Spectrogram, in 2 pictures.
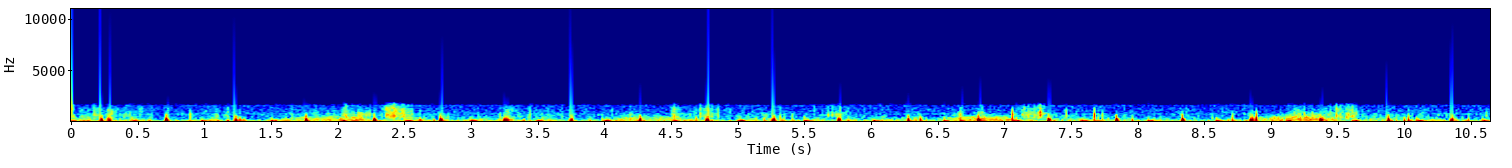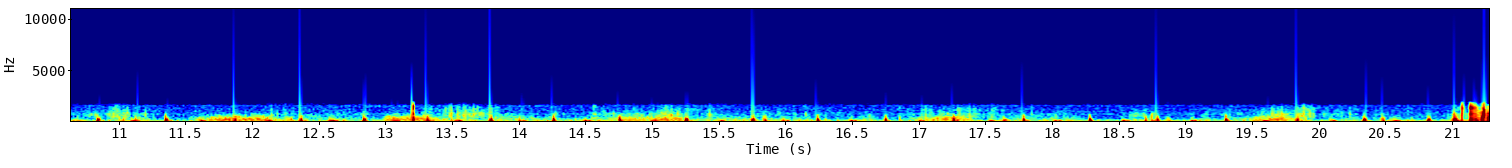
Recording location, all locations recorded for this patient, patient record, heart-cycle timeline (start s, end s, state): mitral valve (MV)
aortic valve (AV)+pulmonary valve (PV)+tricuspid valve (TV)+mitral valve (MV)
#Age: Child
#Sex: Female
#Height: 92.0 cm
#Weight: 14.0 kg
#Pregnancy status: False
#Murmur: Absent
#Murmur locations: nan
#Most audible location: nan
#Systolic murmur timing: nan
#Systolic murmur shape: nan
#Systolic murmur grading: nan
#Systolic murmur pitch: nan
#Systolic murmur quality: nan
#Diastolic murmur timing: nan
#Diastolic murmur shape: nan
#Diastolic murmur grading: nan
#Diastolic murmur pitch: nan
#Diastolic murmur quality: nan
#Outcome: Abnormal
#Campaign: 2015 screening campaign
0.00	0.34	unannotated
0.34	0.44	diastole
0.44	0.52	S1
0.52	0.66	systole
0.66	0.80	S2
0.80	0.94	diastole
0.94	1.06	S1
1.06	1.16	systole
1.16	1.32	S2
1.32	1.48	diastole
1.48	1.60	S1
1.60	1.70	systole
1.70	1.84	S2
1.84	2.00	diastole
2.00	2.14	S1
2.14	2.24	systole
2.24	2.36	S2
2.36	2.50	diastole
2.50	2.64	S1
2.64	2.74	systole
2.74	2.86	S2
2.86	2.98	diastole
2.98	3.10	S1
3.10	3.20	systole
3.20	3.32	S2
3.32	3.46	diastole
3.46	3.58	S1
3.58	3.70	systole
3.70	3.84	S2
3.84	3.98	diastole
3.98	4.10	S1
4.10	4.22	systole
4.22	4.32	S2
4.32	4.50	diastole
4.50	4.60	S1
4.60	4.72	systole
4.72	4.86	S2
4.86	5.00	diastole
5.00	5.10	S1
5.10	5.20	systole
5.20	5.36	S2
5.36	5.48	diastole
5.48	5.58	S1
5.58	5.70	systole
5.70	5.84	S2
5.84	6.00	diastole
6.00	6.10	S1
6.10	6.24	systole
6.24	6.36	S2
6.36	6.52	diastole
6.52	6.62	S1
6.62	6.76	systole
6.76	6.90	S2
6.90	7.04	diastole
7.04	7.16	S1
7.16	7.28	systole
7.28	7.42	S2
7.42	7.56	diastole
7.56	7.66	S1
7.66	7.78	systole
7.78	7.92	S2
7.92	8.06	diastole
8.06	8.16	S1
8.16	8.28	systole
8.28	8.42	S2
8.42	8.56	diastole
8.56	8.70	S1
8.70	8.80	systole
8.80	8.94	S2
8.94	9.10	diastole
9.10	9.24	S1
9.24	9.32	systole
9.32	9.46	S2
9.46	9.60	diastole
9.60	9.70	S1
9.70	9.82	systole
9.82	9.94	S2
9.94	10.06	diastole
10.06	10.18	S1
10.18	10.30	systole
10.30	10.40	S2
10.40	10.58	diastole
10.58	10.68	S1
10.68	10.78	systole
10.78	10.90	S2
10.90	11.06	diastole
11.06	11.20	S1
11.20	11.34	systole
11.34	11.44	S2
11.44	11.60	diastole
11.60	11.70	S1
11.70	11.78	systole
11.78	11.92	S2
11.92	12.06	diastole
12.06	12.20	S1
12.20	12.28	systole
12.28	12.42	S2
12.42	12.54	diastole
12.54	12.68	S1
12.68	12.78	systole
12.78	12.90	S2
12.90	13.04	diastole
13.04	13.16	S1
13.16	13.26	systole
13.26	13.36	S2
13.36	13.52	diastole
13.52	13.62	S1
13.62	13.72	systole
13.72	13.84	S2
13.84	13.96	diastole
13.96	14.10	S1
14.10	14.20	systole
14.20	14.34	S2
14.34	14.48	diastole
14.48	14.60	S1
14.60	14.70	systole
14.70	14.84	S2
14.84	14.98	diastole
14.98	15.10	S1
15.10	15.22	systole
15.22	15.32	S2
15.32	15.46	diastole
15.46	15.58	S1
15.58	15.70	systole
15.70	15.82	S2
15.82	15.96	diastole
15.96	16.06	S1
16.06	16.18	systole
16.18	16.30	S2
16.30	16.46	diastole
16.46	16.58	S1
16.58	16.72	systole
16.72	16.80	S2
16.80	16.96	diastole
16.96	17.10	S1
17.10	17.22	systole
17.22	17.34	S2
17.34	17.52	diastole
17.52	17.62	S1
17.62	17.74	systole
17.74	17.86	S2
17.86	18.02	diastole
18.02	18.12	S1
18.12	18.22	systole
18.22	18.34	S2
18.34	18.52	diastole
18.52	18.62	S1
18.62	18.74	systole
18.74	18.84	S2
18.84	19.02	diastole
19.02	19.12	S1
19.12	19.24	systole
19.24	19.36	S2
19.36	19.54	diastole
19.54	19.68	S1
19.68	19.80	systole
19.80	19.92	S2
19.92	20.08	diastole
20.08	20.18	S1
20.18	20.28	systole
20.28	20.40	S2
20.40	20.54	diastole
20.54	21.28	unannotated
